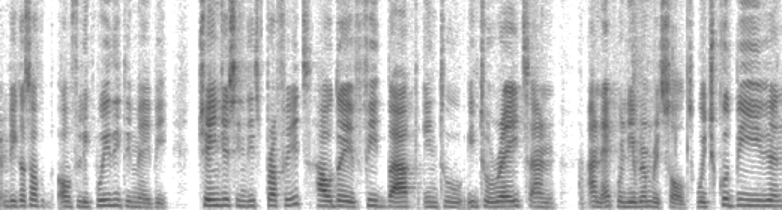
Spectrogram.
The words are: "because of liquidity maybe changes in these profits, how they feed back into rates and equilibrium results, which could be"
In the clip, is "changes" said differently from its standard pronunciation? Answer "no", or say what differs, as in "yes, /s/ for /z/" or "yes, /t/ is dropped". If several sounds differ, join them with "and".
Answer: yes, /s/ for /z/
